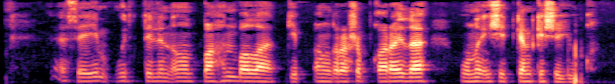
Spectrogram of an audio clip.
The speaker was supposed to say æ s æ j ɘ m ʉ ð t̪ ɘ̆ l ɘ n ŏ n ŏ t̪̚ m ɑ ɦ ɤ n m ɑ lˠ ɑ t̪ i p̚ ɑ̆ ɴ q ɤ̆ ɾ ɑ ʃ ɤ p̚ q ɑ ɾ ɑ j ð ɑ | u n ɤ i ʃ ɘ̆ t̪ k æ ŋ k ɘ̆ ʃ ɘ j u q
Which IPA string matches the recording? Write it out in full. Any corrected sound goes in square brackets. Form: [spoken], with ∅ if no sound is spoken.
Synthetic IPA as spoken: æ s æ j ɘ m ʉ ð t̪ ɘ̆ l ɘ n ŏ n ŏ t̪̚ m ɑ ɦ ɤ n [b] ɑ lˠ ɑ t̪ i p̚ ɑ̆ ɴ [ɢ] ɤ̆ ɾ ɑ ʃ ɤ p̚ q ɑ ɾ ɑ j ð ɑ | u n ɤ i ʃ ɘ̆ t̪ k æ ŋ k ɘ̆ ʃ ɘ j u q

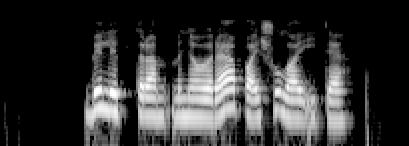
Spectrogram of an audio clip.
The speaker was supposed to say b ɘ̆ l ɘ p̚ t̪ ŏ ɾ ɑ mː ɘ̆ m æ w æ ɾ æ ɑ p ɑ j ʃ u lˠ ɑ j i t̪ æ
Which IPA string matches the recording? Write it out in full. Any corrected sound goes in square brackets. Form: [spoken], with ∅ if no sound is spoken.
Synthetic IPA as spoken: b ɘ̆ l ɘ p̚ t̪ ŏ ɾ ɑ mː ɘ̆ [n] æ w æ ɾ æ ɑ p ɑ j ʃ u lˠ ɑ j i t̪ æ

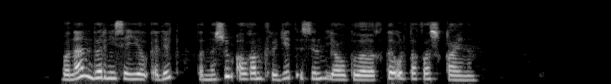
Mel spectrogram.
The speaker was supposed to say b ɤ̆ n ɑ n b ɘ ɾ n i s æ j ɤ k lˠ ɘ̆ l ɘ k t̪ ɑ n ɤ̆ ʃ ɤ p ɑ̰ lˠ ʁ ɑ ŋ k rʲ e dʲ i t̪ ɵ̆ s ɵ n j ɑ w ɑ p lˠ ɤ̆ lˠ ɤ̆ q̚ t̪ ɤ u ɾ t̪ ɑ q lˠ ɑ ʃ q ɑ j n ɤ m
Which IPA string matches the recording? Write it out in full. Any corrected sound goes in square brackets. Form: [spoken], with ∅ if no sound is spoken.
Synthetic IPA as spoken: b ɤ̆ n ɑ n b ɘ ɾ n i s æ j ɤ [∅] lˠ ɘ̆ l ɘ k t̪ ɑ n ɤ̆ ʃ ɤ p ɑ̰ lˠ ʁ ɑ ŋ k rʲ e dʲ i t̪ ɵ̆ s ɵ n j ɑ w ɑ p lˠ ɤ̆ lˠ ɤ̆ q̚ t̪ ɤ u ɾ t̪ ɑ q lˠ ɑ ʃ q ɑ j n ɤ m

